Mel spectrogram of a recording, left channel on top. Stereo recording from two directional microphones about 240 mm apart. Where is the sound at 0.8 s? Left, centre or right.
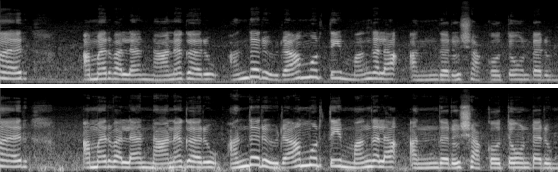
Right.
